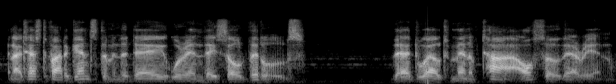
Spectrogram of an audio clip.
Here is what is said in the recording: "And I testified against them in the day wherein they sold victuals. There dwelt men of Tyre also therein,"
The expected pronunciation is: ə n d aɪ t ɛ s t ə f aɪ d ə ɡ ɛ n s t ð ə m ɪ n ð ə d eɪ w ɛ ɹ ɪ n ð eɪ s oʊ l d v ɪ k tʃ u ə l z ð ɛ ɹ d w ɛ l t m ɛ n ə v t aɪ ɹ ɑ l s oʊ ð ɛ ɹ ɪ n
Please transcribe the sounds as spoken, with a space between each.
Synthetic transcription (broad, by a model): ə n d aɪ t ɛ s t ə f aɪ d ə ɡ ɛ n s t ð ə m ɪ n ð ə d eɪ w ɛ ɹ ɪ n ð eɪ s oʊ l d v ɪ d l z ð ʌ ɹ d w ɛ l t m ɛ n ə v t aɪ ɹ ɑ l s oʊ ð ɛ ɹ ɪ n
